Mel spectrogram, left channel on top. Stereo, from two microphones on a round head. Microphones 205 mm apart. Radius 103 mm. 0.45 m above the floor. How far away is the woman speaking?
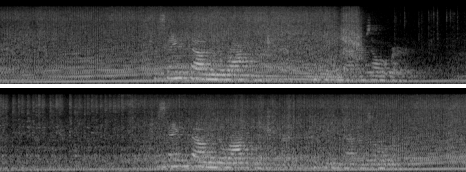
About 3 m.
